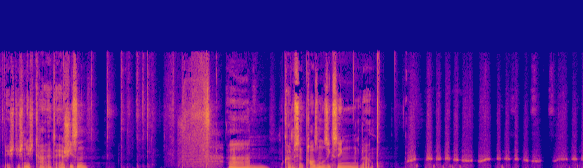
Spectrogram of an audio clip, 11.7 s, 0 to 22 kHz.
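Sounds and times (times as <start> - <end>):
speech: 0.1 - 1.9, 4.6 - 7.6
typing on a computer keyboard: 1.8 - 3.2.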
